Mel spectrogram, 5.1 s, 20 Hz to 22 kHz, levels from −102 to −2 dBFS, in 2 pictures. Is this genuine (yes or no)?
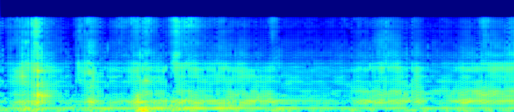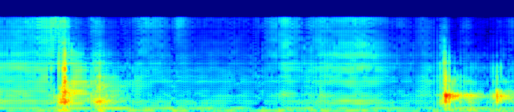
no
